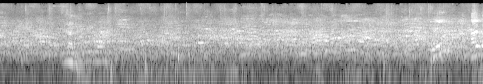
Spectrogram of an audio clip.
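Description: A boy speaks into a microphone over a loudspeaker, reciting.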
